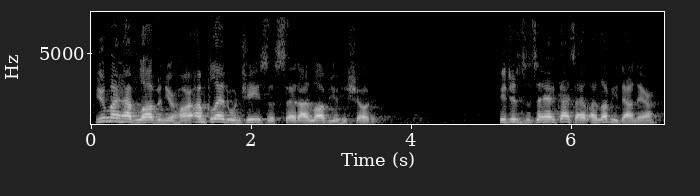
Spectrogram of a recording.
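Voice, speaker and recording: A muffled recording captures a pastor preaching in church in a fairly high, darkish-toned voice at normal speed. He stumbles into repeated restarts and chats with the congregation through questions.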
